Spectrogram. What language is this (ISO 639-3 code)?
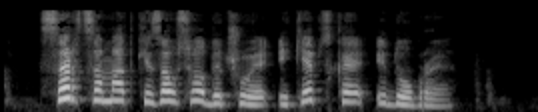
bel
